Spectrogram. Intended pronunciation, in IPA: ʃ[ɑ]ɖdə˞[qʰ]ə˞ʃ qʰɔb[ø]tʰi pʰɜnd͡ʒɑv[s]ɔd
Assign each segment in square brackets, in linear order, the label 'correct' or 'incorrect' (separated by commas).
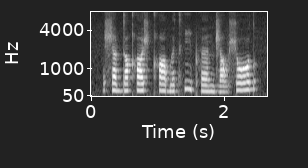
incorrect, correct, incorrect, incorrect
